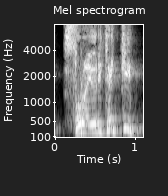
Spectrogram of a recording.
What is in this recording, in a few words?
voice message air alert, crew ships japanese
